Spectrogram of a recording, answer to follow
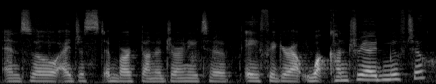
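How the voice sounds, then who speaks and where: A middle-aged woman from Ethiopia, a company founder answering questions on a panel in a relaxed, reflective way. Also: deep voice, moderate pace, a little hiss or hum.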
